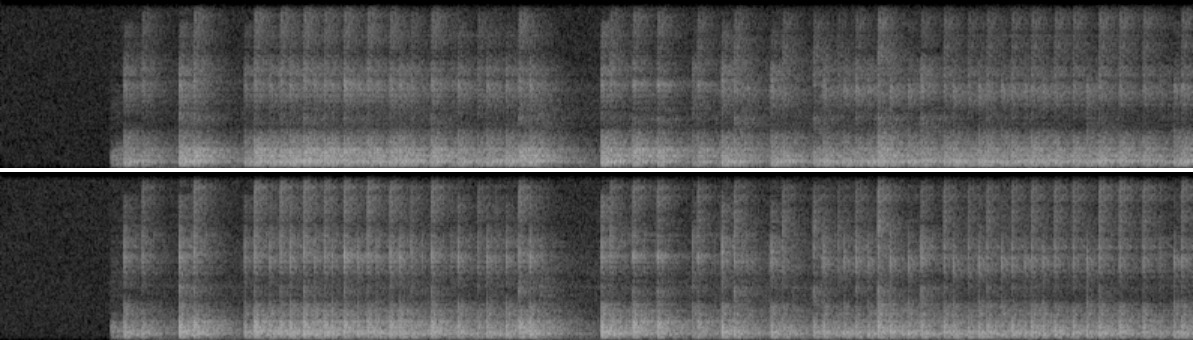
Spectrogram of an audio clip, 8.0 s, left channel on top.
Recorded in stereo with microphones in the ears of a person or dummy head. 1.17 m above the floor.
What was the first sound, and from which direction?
Tapping, 20° right (ahead or behind).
